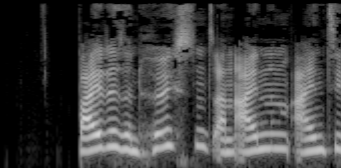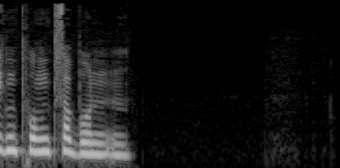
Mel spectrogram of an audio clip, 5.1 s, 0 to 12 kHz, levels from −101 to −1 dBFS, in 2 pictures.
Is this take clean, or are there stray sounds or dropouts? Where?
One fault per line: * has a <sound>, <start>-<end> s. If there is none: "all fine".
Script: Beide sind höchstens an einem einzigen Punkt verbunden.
all fine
